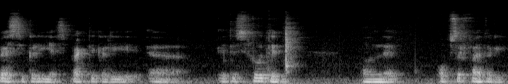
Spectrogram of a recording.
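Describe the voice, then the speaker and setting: Speaking at a fairly quick pace with an Indonesian accent, this voice keeps a fairly even intonation, breaks often into long pauses, and carries audible room echo. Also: man, medium pitch for a man. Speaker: astronomer. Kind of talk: interview. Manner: halting.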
